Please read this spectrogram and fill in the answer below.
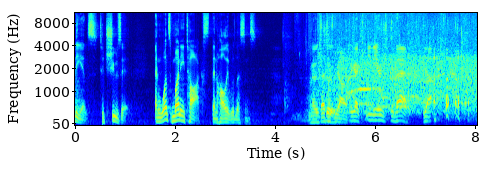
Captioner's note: applause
